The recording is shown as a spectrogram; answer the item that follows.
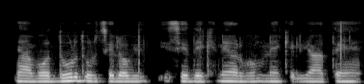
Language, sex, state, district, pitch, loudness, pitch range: Hindi, male, Uttar Pradesh, Etah, 140 Hz, -19 LUFS, 135-145 Hz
